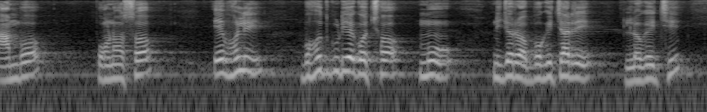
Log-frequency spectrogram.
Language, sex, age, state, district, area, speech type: Odia, male, 45-60, Odisha, Jajpur, rural, spontaneous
